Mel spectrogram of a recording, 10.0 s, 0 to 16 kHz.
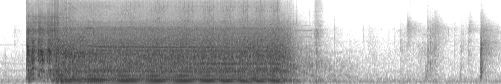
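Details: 2011 Jeep Patriot, previously rewired after an accident, new relay box and starter, that cranked but would not fire: short crank, catches at once and settles to a steady, even idle before shutoff; starts normally after power and relay checks.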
